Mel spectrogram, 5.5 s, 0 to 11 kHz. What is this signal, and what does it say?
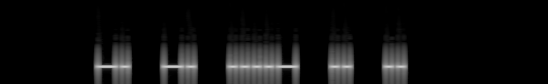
Morse code, heard as a keyed tone, about 20 wpm, spaced as for 15 wpm, 700 Hz. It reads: NN4II
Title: 076 Lesson 13g - Letter L - Call Signs 20wpm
